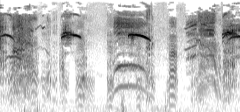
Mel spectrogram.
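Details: Gulls fighting for food: loud, harsh squealing and screeching bursts overlap one another, with rough, broken notes between brief gaps.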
